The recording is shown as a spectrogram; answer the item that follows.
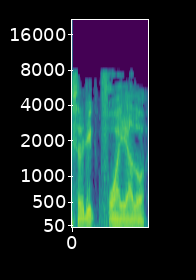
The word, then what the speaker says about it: Cédric Follador: Pues Cédric Follador, exactamente, ¿eh? Pero se produce Cédric Follador, que claro. He estado buscando la pronunciación francesa.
